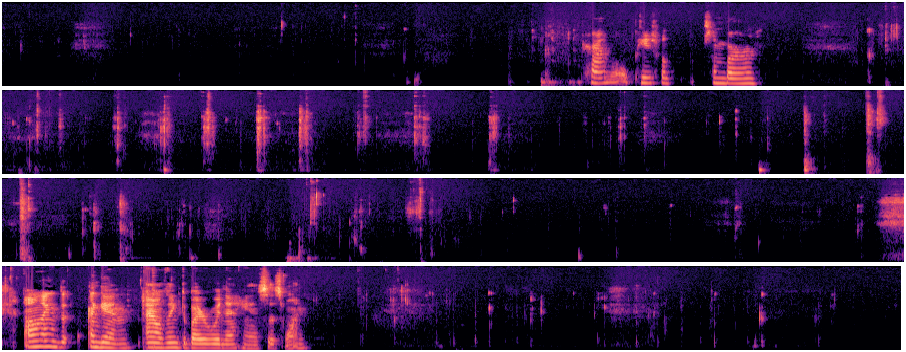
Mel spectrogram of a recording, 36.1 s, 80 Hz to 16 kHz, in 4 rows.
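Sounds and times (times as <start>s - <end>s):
chewing toasted bread crunches: 8.6s - 16.7s, 18.3s - 20.3s, 21.0s - 26.8s, 30.6s - 36.0s.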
